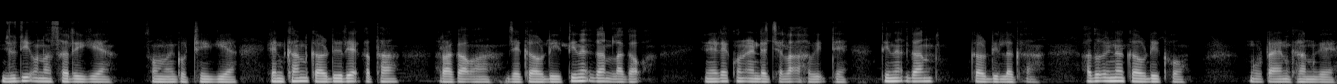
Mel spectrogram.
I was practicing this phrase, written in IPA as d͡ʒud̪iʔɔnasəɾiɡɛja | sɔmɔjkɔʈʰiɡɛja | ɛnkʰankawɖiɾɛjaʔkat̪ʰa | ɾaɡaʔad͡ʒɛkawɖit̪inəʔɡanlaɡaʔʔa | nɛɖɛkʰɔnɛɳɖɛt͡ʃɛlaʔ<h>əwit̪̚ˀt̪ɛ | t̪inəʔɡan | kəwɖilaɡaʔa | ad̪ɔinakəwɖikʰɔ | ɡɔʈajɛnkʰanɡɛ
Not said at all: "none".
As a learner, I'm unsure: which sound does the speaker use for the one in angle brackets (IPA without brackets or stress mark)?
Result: h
